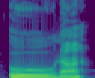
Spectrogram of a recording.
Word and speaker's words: Una: She works with a woman named Sophia who channels an alien named Una, and you have to say it that way because that's how it's said, and she says that in the episode that you're going to hear today.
